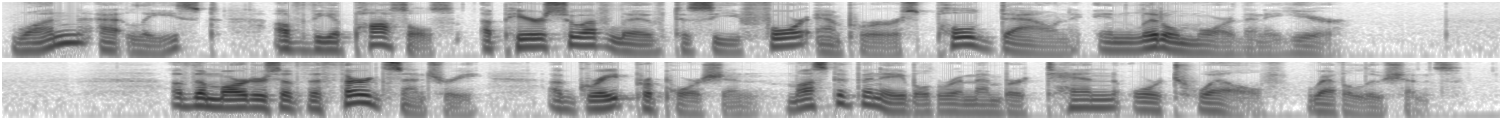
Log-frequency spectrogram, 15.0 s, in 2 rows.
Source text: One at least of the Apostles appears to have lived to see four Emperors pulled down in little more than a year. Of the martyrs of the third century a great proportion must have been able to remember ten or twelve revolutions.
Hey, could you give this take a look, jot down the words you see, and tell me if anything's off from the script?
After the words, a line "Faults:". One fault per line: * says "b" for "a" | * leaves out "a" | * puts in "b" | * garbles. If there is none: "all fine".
One at least of the Apostles appears to have lived to see four Emperors pulled down in little more than a year. Of the martyrs of the third century a great proportion must have been able remember ten or twelve revolutions.
Faults:
* leaves out "to"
